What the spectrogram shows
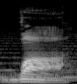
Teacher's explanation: a little bit too it's a Veer approximate GA but also with rounded lips like you're saying the ooh sound so you just add a little W to it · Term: velar approximant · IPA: /ɰʷa/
